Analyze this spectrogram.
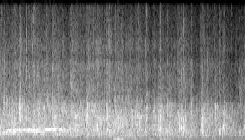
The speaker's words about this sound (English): Amen. I think you can clap for the word of God.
